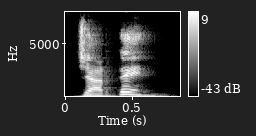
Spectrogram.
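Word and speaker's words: ירדן: Jordán significa, en hebreo es Jardén. En hebreo se escribe Jardén con Y de yuca, Jardén.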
